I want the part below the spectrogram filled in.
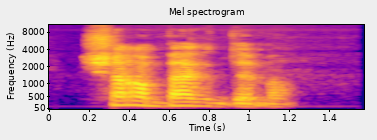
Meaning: upheaval
- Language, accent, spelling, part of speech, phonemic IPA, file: French, Canada, chambardement, noun, /ʃɑ̃.baʁ.də.mɑ̃/, LL-Q150 (fra)-chambardement.wav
